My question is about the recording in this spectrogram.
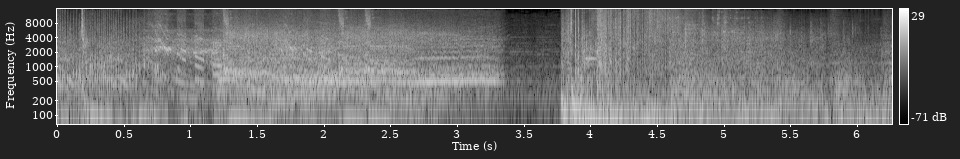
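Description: Action-cartoon soundtrack: dramatic music with booming hits. The sound cuts out for about half a second, then a loud boom comes in about four seconds in.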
